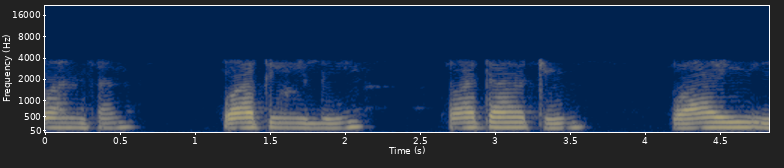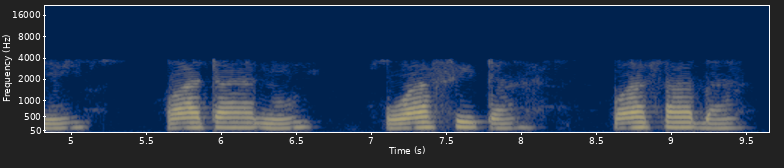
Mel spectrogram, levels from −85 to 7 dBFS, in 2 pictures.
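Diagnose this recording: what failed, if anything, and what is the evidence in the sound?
The failure is at the codec stage: the speech has passed through the AMR narrowband mobile codec, and the damage is heavy for the whole clip. Nothing above about 3.8 kHz survives, which fits 8 kHz sampling. The voice has a buzzy, synthetic texture throughout, which points to a low-rate mode of around 6.7 kbps. At that rate the vocal-tract model gets only a few excitation pulses per subframe, so the natural voice is replaced by a coarse pulse-driven approximation.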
